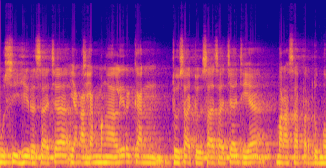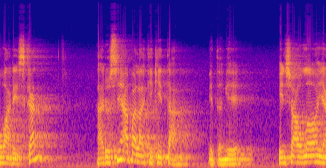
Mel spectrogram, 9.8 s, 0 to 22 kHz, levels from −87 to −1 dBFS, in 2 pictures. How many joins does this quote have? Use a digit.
1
